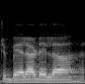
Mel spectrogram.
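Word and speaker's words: Bailadila: Some of the people they are calling it Belladilla, right? Belladilla, right? There are lot many differences in the pronunciation.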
